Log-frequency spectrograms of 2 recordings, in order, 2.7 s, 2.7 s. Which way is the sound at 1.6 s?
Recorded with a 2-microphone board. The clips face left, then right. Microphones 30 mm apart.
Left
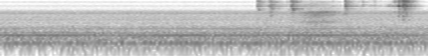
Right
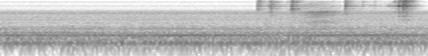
25° left (ahead or behind).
